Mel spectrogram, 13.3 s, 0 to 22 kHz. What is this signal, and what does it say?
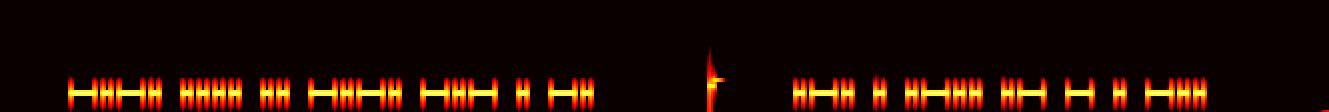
Morse code, heard as a keyed tone, about 15 wpm, 700 Hz. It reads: CHICKEN RELATED
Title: Sentences from Top 1000 Words - Review Part 5 - New Word Drill - 15wpm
